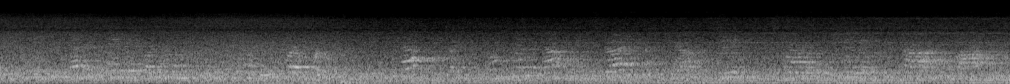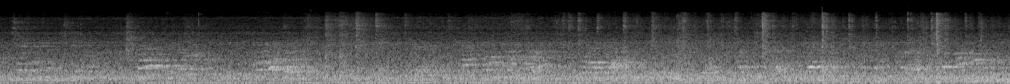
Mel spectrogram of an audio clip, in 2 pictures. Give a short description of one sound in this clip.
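A train hums steadily beside a platform.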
